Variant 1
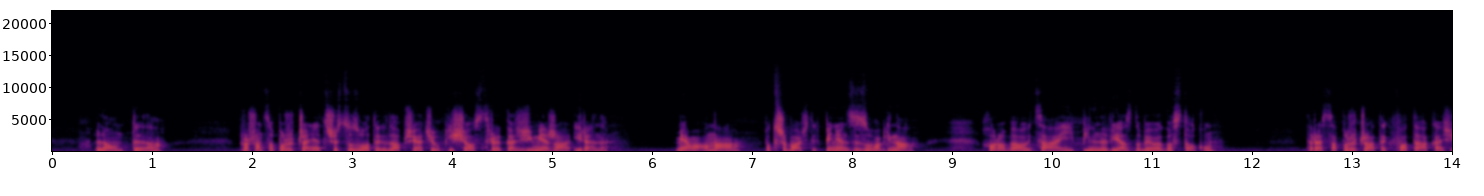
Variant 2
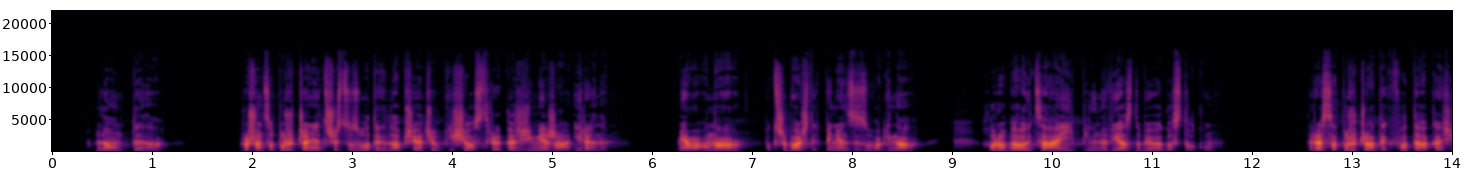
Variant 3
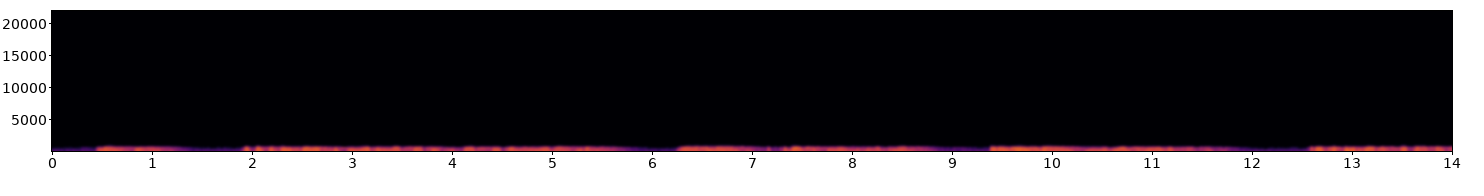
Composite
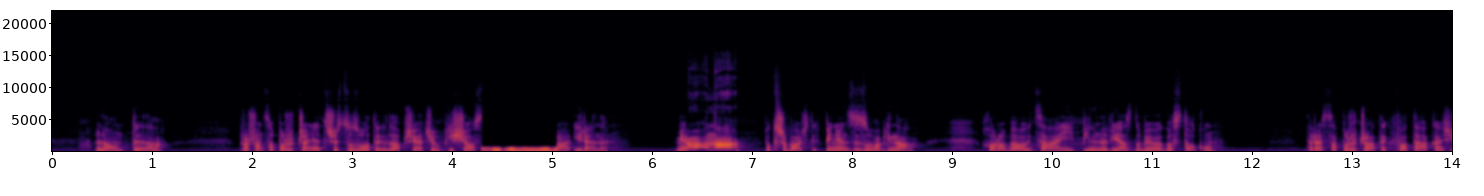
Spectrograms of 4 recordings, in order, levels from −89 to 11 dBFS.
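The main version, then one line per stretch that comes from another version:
1
4.29–5.05 s: from 3
6.36–6.84 s: from 2

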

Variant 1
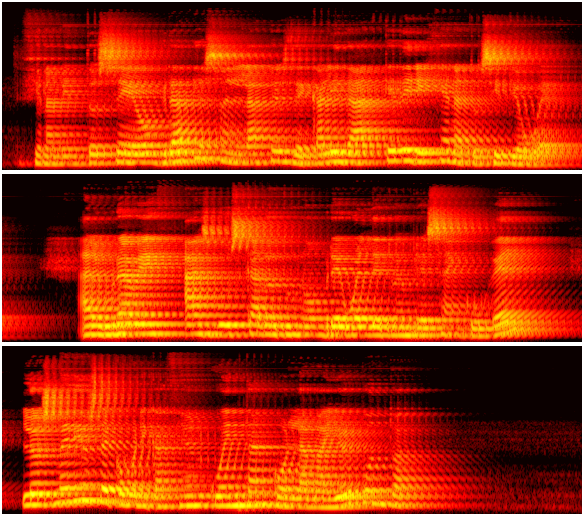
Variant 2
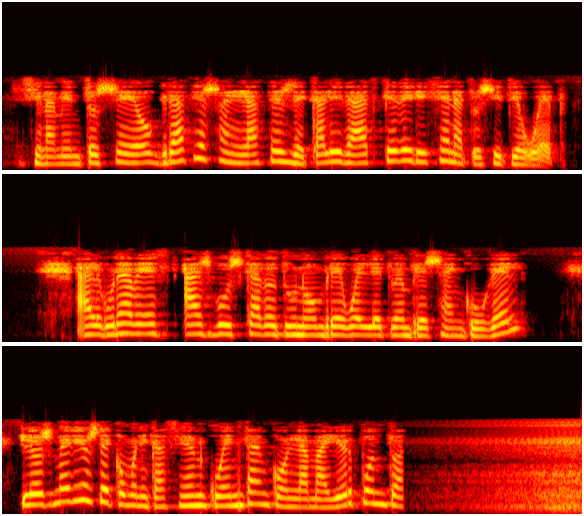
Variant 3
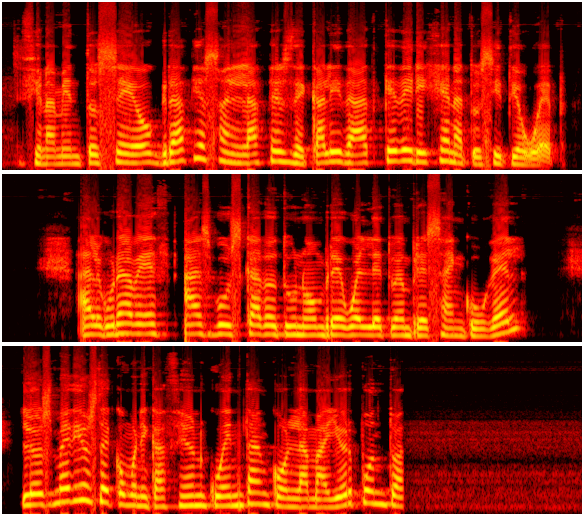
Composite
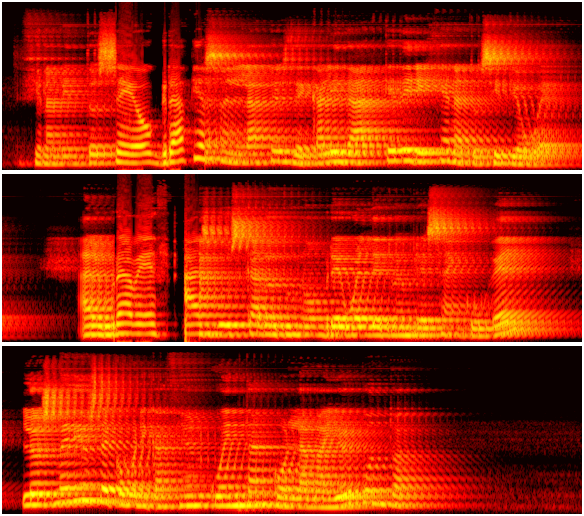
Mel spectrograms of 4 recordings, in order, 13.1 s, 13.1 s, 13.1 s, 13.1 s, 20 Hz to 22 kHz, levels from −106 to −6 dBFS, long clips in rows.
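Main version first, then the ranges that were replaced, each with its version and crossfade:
1
0.86–1.53 s: from 3
5.20–5.84 s: from 3
not used: 2

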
